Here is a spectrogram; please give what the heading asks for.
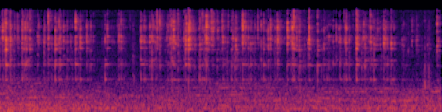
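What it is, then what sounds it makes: Glass of ice and cola. Long red fingernails tap rapidly on a tall clear glass tumbler of cola and ice cubes held in a hand, while the ice rattles inside. It makes a quick, bright clinking and chiming patter with very short, high rings and little low end.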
